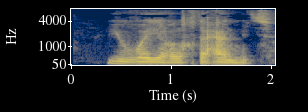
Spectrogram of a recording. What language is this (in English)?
Kabyle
